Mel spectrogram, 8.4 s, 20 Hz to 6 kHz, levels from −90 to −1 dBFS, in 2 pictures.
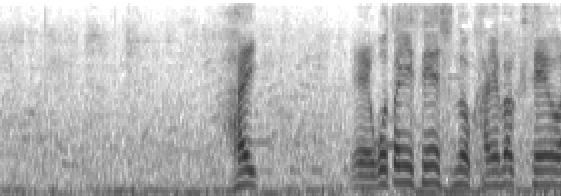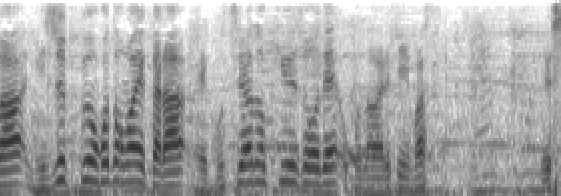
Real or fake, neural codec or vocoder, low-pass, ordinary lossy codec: fake; vocoder, 44.1 kHz, 128 mel bands every 256 samples, BigVGAN v2; 5.4 kHz; none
